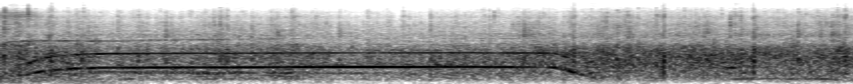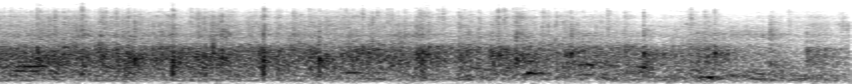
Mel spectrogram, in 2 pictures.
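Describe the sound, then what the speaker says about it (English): An audience at the Maid of Petroleum beauty contest breaks into loud applause and cheering for the contestants. A sustained whistle-like tone sounds at the start before the clapping carries on and slowly eases. "Let's have another round of applause for all the contestants."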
